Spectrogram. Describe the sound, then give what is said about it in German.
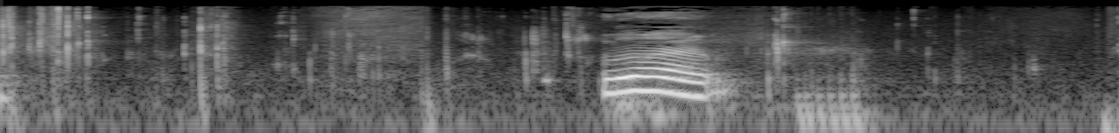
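Soft, irregular chewing of a jellybean, with faint wet mouth clicks spread over several seconds, interrupted by a loud drawn-out vocal groan and a short buzzy grunt. “Und wenn ich das nächste Mal eine Jellybean-Folge mache, hole ich mir Wasser dazu.”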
